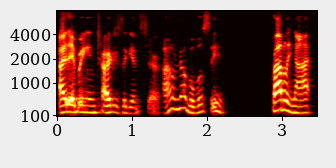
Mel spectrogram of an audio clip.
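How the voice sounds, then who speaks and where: A woman's voice: medium pitch, fast, gravelly, sharp tone. A woman hosting a casual livestream, giving informal, opinionated commentary and reading comments and updates aloud in a conversational way. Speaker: livestream host.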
